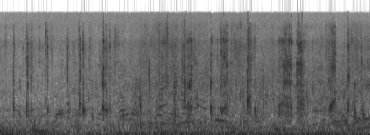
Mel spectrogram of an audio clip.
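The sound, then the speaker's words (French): Horse hooves clip-clop in a steady, repeated rhythm outdoors in fine weather, from the horse ridden by Terre Blanche, leader of the AWB, at a rally, heard amid continuous crowd noise and wind, moderately loud. “Il est là en personne, sur son cheval.”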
